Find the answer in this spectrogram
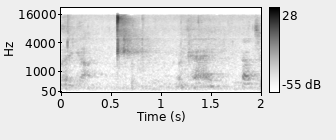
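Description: A single sharp click about half a second in, short and bright.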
